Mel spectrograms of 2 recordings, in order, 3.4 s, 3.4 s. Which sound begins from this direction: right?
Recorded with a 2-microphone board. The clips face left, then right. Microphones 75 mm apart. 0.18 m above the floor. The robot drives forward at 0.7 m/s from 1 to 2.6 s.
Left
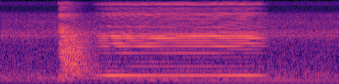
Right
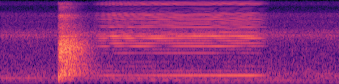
A gunshot, at 0.6 s.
